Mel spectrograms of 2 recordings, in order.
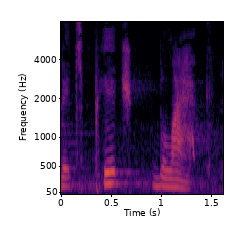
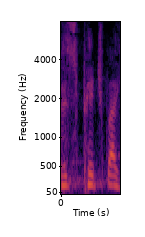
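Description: First: Hushed and slow. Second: Said in the usual way. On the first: Retold or imitated. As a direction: draw it out in a hush, setting a dark scene. Retelling scary desert night.

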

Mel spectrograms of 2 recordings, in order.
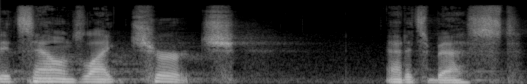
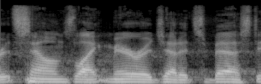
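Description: First: Much softer and slower, savouring the words; softer, slower reflection. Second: Said in the usual way. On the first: Shown as a demonstration. The preacher gently applies the line to the church, quiet and slow. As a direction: let it settle, quietly and slowly.

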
